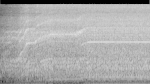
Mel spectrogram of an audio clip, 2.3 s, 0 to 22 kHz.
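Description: Newman motor with parallel windings spinning up to about 2,000 RPM while lighting a bulb, giving a steady high whine that rises in pitch over the first second and then holds level and loud, alone without talk.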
